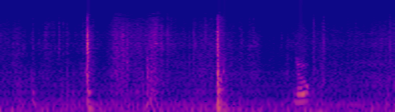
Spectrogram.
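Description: Rummaging through a paper takeout bag: rustling of the paper with two sharp clicks of packaging knocking, the second one louder.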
